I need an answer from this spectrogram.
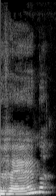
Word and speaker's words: reine: Une reine, un reine. Same pronunciation, different gender.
